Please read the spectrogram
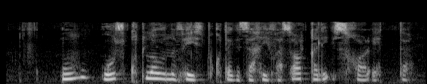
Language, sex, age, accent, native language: Uzbek, female, under 19, Jizzax, Uzbek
